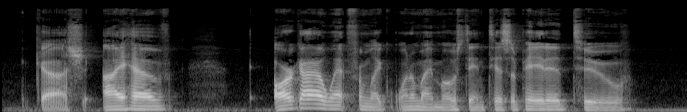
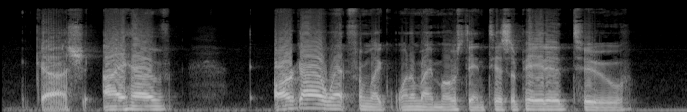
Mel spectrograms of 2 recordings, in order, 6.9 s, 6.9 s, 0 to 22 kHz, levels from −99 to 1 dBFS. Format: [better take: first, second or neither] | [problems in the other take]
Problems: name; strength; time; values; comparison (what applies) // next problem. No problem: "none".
first | distortion; heavy; 9% of the sound clipped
